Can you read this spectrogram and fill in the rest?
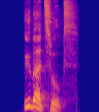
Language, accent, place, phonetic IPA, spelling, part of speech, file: German, Germany, Berlin, [ˈyːbɐˌt͡suːks], Überzugs, noun, De-Überzugs.ogg
- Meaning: genitive singular of Überzug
